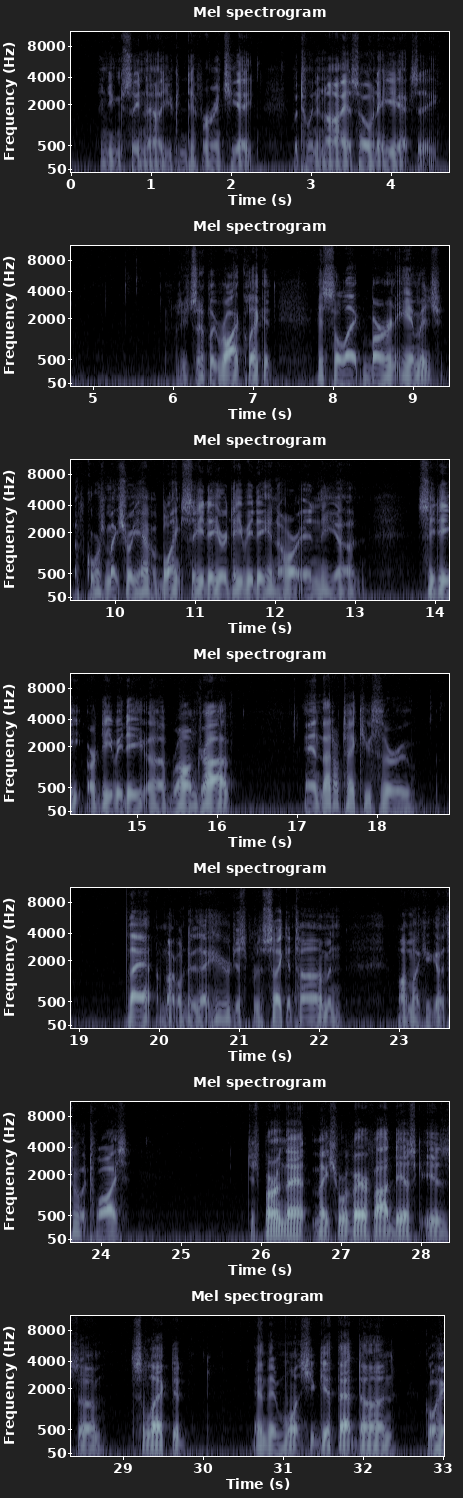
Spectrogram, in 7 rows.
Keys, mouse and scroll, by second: 2.4 click, 5.5 click, 6.3 right click, 18.7 click, 21.1 click, 30.9 click.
